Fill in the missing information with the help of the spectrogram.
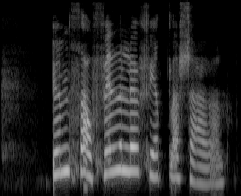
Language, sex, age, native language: Icelandic, female, 10, Icelandic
